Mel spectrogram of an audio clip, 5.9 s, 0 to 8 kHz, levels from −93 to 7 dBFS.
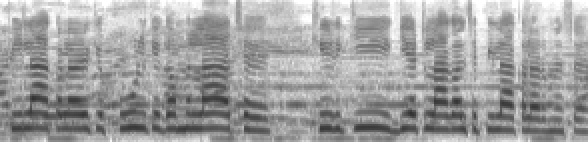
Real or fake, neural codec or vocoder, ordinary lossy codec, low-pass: real; none; none; none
